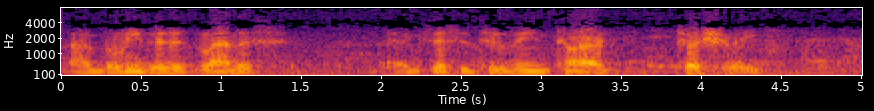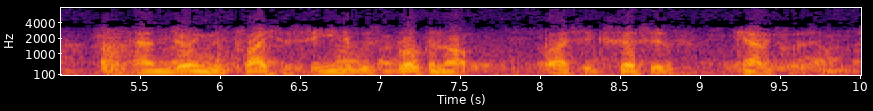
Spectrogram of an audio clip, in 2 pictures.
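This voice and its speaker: Male expert interviewee, very low voice, emphatic and deliberate, lo-fi sound, crowd behind. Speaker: interviewed researcher with a doctorate. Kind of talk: unscripted interview answers. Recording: muffled lo-fi tape, busy crowd behind.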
